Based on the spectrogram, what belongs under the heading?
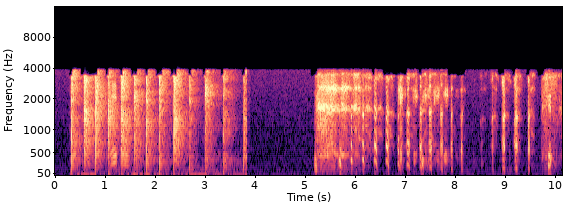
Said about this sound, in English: Hey, thank you to the one applause in the audience.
